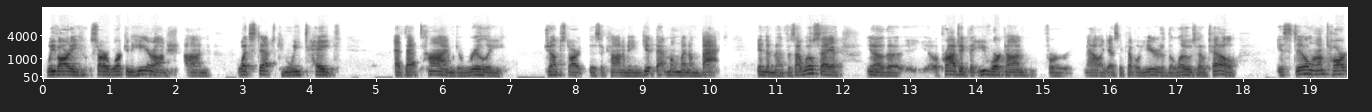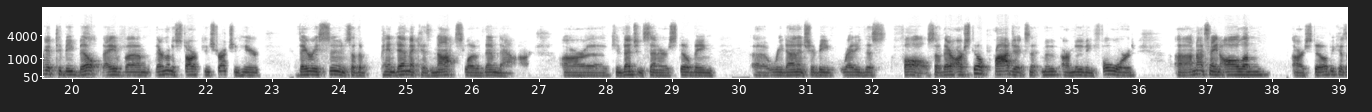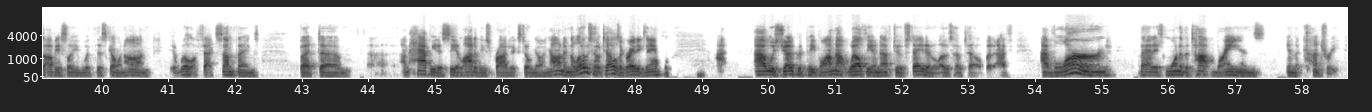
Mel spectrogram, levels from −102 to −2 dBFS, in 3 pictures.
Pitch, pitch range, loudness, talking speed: 110 Hz, 105-120 Hz, -29 LUFS, 180 wpm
